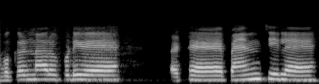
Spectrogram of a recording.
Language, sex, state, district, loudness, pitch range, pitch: Marwari, female, Rajasthan, Churu, -16 LUFS, 200-220 Hz, 215 Hz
